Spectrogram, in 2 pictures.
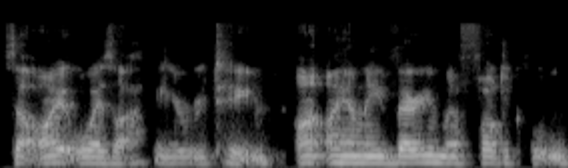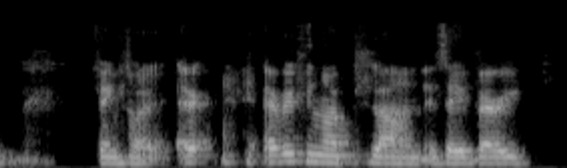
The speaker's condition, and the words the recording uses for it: Stuttering. I I've been pre-thinking these sentences throughout this whole podcast recording.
